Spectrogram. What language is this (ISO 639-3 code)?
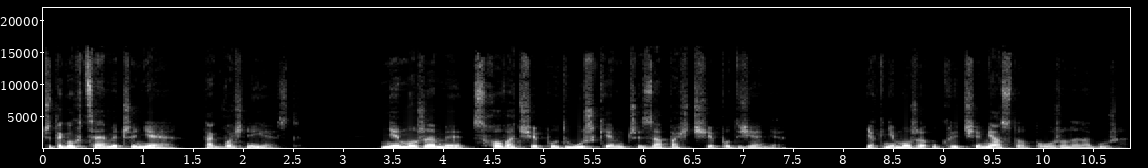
pol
